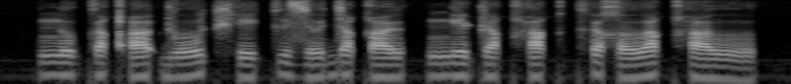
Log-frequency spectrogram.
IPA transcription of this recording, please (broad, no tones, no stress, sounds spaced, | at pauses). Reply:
n o k u qʼ oː ʔ ɖ oː t͡ʃʰ e k ɨ z ɵ d ʉ q ɵ | ŋ e ʈ ʉ qʰ ɵ q kʰ ɵ χ oː qʰ oː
